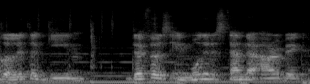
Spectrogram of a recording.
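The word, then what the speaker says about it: جيم: first letter of Arabic is pronounced it as game game and as always repeat after me again game and the sound of the little game comes from the middle of the tongue and is equivalent to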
